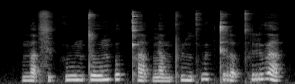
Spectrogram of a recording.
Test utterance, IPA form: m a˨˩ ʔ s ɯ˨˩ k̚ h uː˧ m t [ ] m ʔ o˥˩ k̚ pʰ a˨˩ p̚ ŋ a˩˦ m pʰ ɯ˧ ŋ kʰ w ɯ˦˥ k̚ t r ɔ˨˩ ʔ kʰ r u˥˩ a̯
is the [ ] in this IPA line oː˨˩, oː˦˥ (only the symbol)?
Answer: oː˦˥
